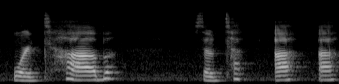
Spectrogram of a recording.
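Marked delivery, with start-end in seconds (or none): 0.1-1.2 tub with a clear uh vowel; demo word. Shown as a demonstration. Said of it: "caret, hut".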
